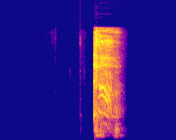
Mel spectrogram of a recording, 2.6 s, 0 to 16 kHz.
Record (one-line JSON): {"cough_length": "2.6 s", "cough_amplitude": 29007, "cough_signal_mean_std_ratio": 0.28, "survey_phase": "beta (2021-08-13 to 2022-03-07)", "age": "65+", "gender": "Male", "wearing_mask": "No", "symptom_none": true, "smoker_status": "Ex-smoker", "respiratory_condition_asthma": false, "respiratory_condition_other": false, "recruitment_source": "REACT", "submission_delay": "2 days", "covid_test_result": "Negative", "covid_test_method": "RT-qPCR"}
